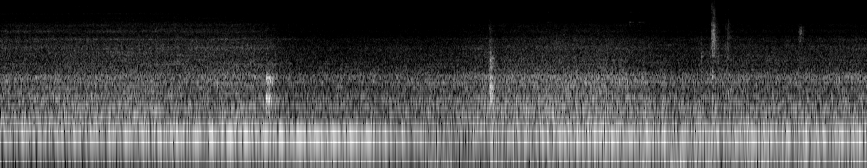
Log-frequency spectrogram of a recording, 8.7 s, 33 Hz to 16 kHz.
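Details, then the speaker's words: 2002 Chevy S10 Blazer bought cheap, cold engine idling before warm-up, 40 psi oil pressure, alternator charging: even low steady idle rumble with no knocks, misses or ticking; sounding good, normal idle. "we'll let this thing run a little bit more sounding good sounding good"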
